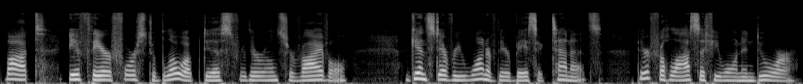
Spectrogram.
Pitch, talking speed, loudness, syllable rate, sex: 195 Hz, 165 wpm, -19 LUFS, 5.7 syllables/s, female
